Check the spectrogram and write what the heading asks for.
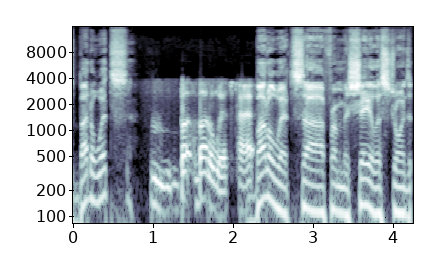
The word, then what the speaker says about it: Budewitz: Michael, how do you pronounce the last name? Budewitz? Budewitz, Pat.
